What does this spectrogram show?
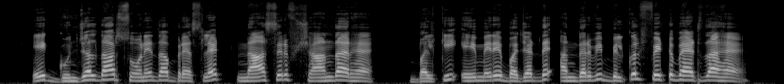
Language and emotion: Punjabi, happy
